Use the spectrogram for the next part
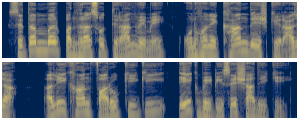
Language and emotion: Hindi, neutral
